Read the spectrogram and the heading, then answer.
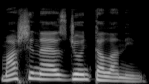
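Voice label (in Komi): машинаяс дзоньталанін, Komi, female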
